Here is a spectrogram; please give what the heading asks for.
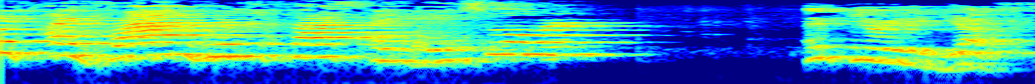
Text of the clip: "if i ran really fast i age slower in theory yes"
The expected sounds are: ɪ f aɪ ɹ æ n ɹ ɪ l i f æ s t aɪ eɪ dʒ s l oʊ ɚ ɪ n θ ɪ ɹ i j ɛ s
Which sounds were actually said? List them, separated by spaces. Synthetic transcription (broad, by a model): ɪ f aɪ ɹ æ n ɹ ɪ l i f æ s t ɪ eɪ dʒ s l oʊ ɚ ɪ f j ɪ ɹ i j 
